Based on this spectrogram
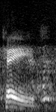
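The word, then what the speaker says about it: Toews: Lauren Taves made the tackle, number 51. That's spelled T-O-E-W-S.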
